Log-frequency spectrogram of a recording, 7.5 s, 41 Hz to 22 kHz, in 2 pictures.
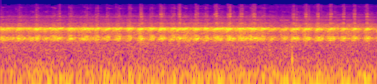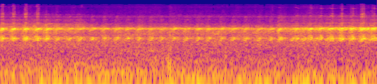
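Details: Pond frogs in a swamp in June 2021 singing as a massed chorus, fast regular pulses merging into a buzzing two-tone drone, slightly softer in the second half.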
